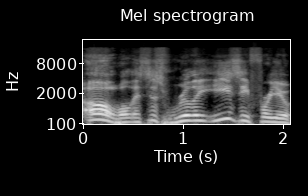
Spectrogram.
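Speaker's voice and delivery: mock-excited young voice, really excited. Retelling a story, the speaker voices a young bartender, imitating an excited bartender. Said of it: "he gets like really excited".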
